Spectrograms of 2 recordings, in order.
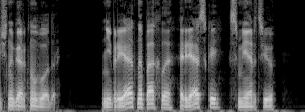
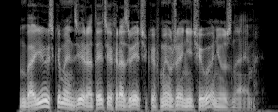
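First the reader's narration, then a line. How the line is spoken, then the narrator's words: Gloomy. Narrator (Russian): мрачно произнес Йогер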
